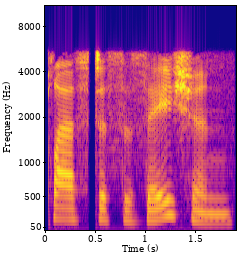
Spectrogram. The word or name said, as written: plasticization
